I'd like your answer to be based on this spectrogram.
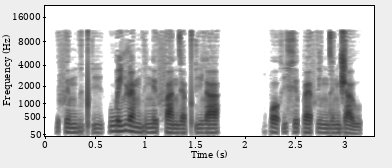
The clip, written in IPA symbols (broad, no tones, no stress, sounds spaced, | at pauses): f e m b i pʼ i | w ɛ ʎ ɭ æ m b i n e f a n d æ pʼ i l a | p ɔ ʔ i x e p æ f i l n d ɛ n d͡ʒ a u̯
